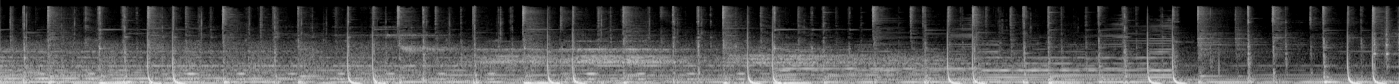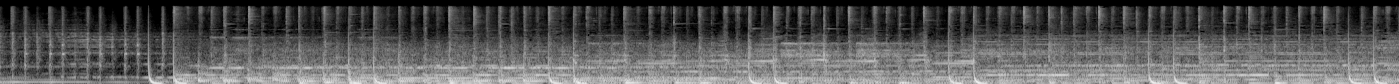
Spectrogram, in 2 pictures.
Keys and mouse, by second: 1.8 click, 2.7-4.2 middle drag, 5.7 click, 17.5 click, 17.7-22.0 drag, 23.8 click.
